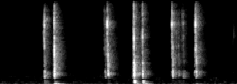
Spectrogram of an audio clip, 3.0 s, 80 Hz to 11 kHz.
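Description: Keys pressed on a computer keyboard while moving a character in an Unreal Engine 5 game, heard as five or six crisp clacks in small clusters with short gaps, close and clear with no talking.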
